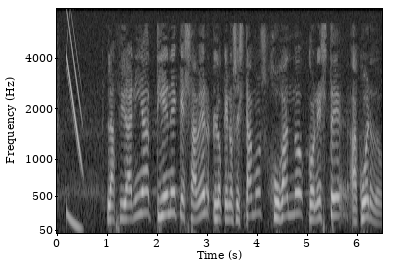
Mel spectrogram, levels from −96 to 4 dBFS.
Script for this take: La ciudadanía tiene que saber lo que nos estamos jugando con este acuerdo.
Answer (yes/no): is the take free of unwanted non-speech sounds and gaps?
no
